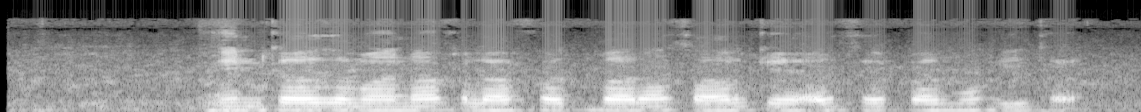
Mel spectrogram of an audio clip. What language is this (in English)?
Urdu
